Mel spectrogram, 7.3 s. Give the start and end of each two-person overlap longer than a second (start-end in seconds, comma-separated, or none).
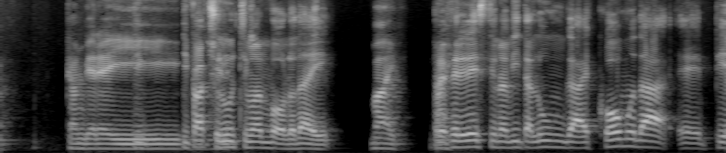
1.3-3.2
